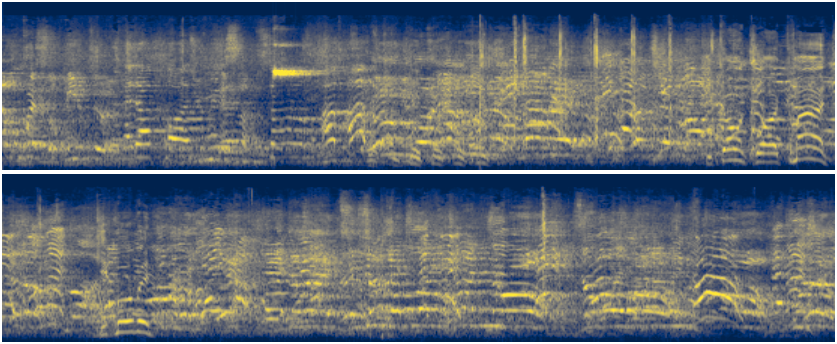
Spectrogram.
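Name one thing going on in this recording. Several men and women shout encouragement loudly in a large echoing hall.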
